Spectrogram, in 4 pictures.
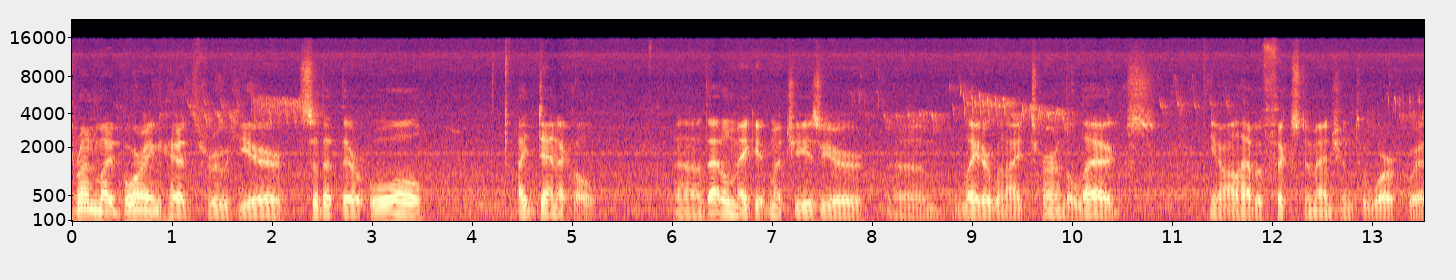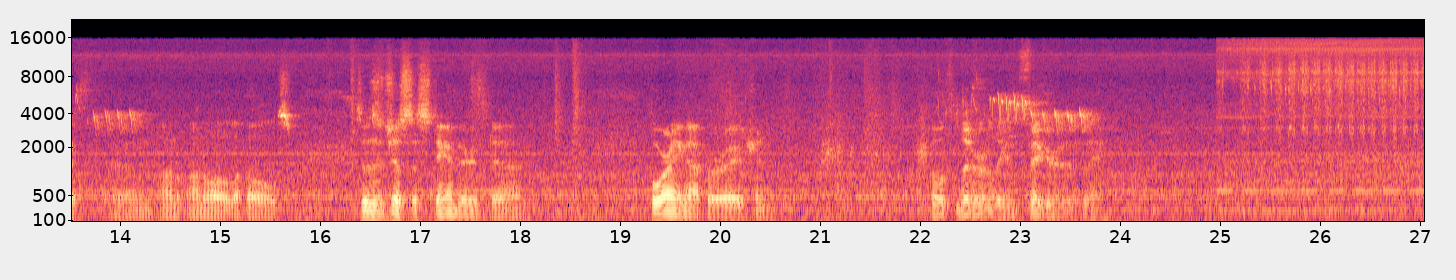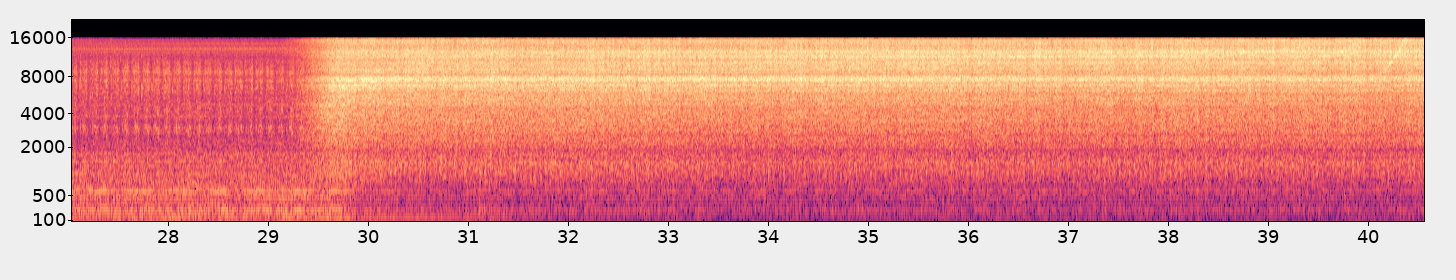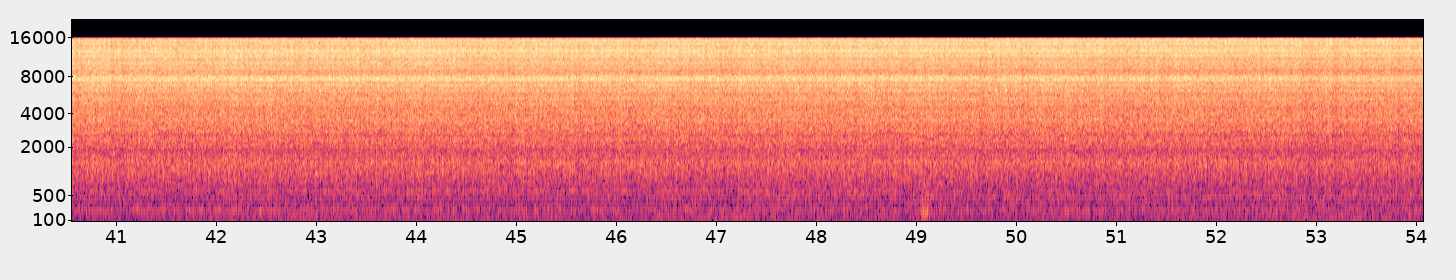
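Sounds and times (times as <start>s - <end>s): milling machine humming: 24.9s - 54.0s
coolant sprayer hissing: 25.0s - 54.0s.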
